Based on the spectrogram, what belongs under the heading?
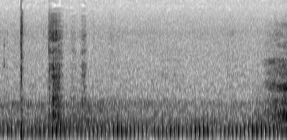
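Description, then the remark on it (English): A male cat purrs steadily in a low, rhythmic rumble while being petted, with a few soft rustling and brushing sounds from the stroking mixed in, and no one speaking. “I am petting a cat. He's meowing and purring and nuzzling and mauling me.”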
